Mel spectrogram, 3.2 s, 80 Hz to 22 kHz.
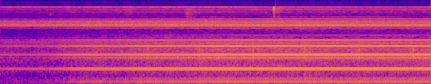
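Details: Amplifier with Bluetooth module on 5 V supply: steady tone near 800 Hz with fainter higher tones over hiss; beep noise from the Bluetooth module's power supply.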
